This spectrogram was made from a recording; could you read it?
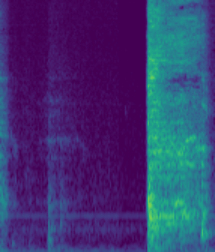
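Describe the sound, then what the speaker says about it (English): A single loud, harsh cough close by, into a fridge, following a moment of near silence and a faint breath. "coughing into his fridge"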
